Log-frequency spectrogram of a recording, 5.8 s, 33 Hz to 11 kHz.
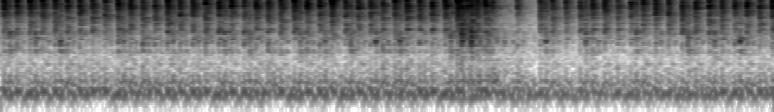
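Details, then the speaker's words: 1985 Yamaha Virago barn find after single-carb conversion with DIY intake manifold, first start, not yet at operating temperature: steady, even V-twin putter at about 1000 rpm idle, no misses or knocks; engine running healthy. "well she's up she runs she sounds good I got her dialed in at about a th000 RPMs"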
